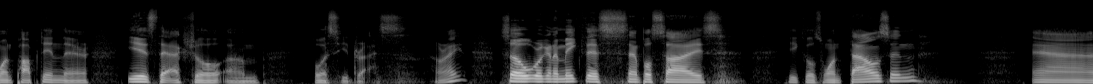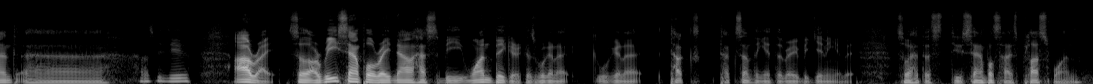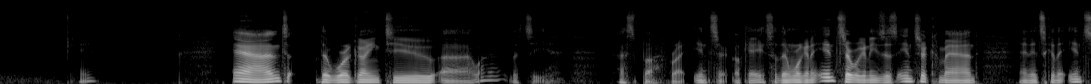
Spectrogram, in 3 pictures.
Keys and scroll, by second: 21.2 shift+=.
